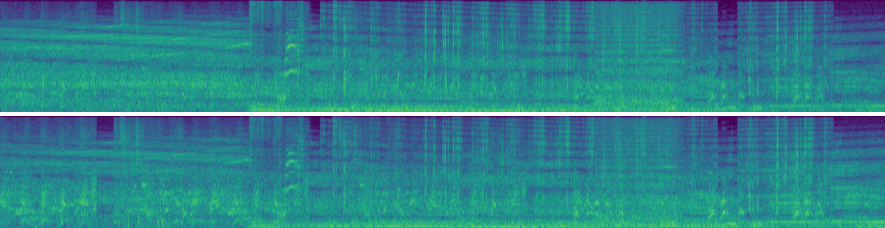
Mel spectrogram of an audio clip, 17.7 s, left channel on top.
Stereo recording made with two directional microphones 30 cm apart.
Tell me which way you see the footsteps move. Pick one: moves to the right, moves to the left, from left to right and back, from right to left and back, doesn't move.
moves to the right.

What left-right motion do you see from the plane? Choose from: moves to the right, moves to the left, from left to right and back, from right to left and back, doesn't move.
moves to the right.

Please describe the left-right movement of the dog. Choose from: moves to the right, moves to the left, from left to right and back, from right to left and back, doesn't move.
doesn't move.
